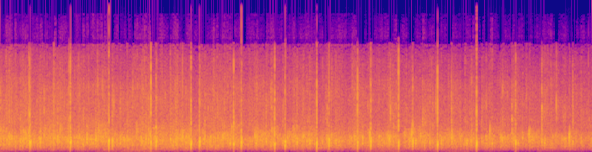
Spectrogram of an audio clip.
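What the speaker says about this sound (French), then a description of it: "Normalement, à ce moment-là, vous êtes censé applaudir" At a magic show, an audience applauds steadily, with dense clapping and sharper individual claps standing out, fairly close and sustained throughout.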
